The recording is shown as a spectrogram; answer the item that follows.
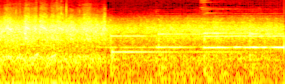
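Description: A colony of tens of thousands of penguins nests on bare rocky cliff tops. Their harsh, honking, quacking calls overlap densely for the first second and a half, then the noise grows quieter. The calls are faint overall.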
